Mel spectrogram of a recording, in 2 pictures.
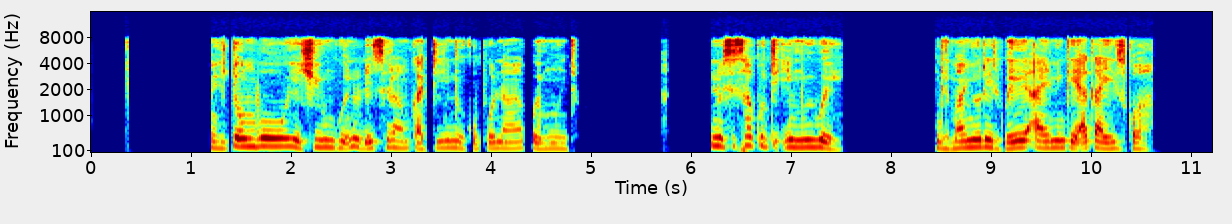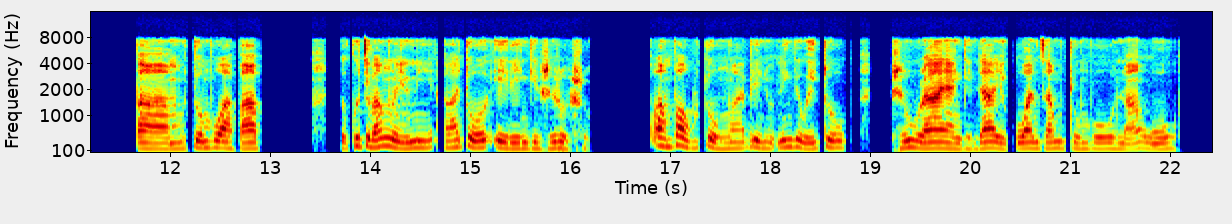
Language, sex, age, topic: Ndau, male, 36-49, health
